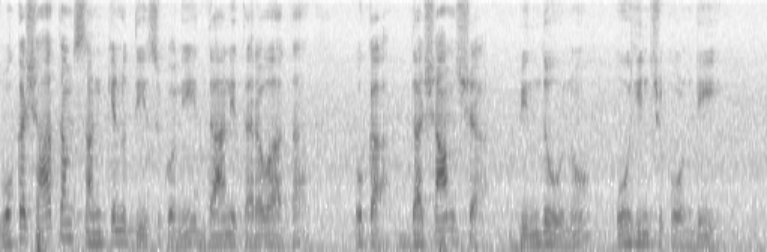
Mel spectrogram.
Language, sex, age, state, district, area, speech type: Telugu, male, 45-60, Andhra Pradesh, Nellore, urban, read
